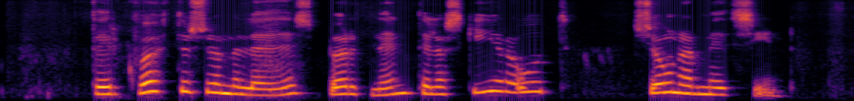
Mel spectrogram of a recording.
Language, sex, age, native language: Icelandic, female, 30-39, Icelandic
